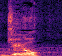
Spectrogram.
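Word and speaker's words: gaol: I was always confused when I was younger because it was spelled G-A-O-L, and I never understood that at all. I didn't even register that it was the word jail.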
